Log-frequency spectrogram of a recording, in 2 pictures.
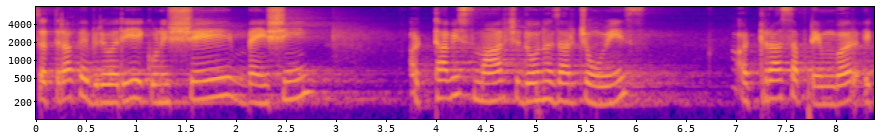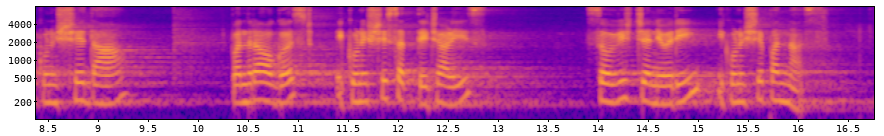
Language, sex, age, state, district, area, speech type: Goan Konkani, female, 30-45, Goa, Ponda, rural, spontaneous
